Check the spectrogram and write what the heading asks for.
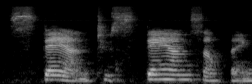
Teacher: you pronounce stand very nasal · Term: Michigan accent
